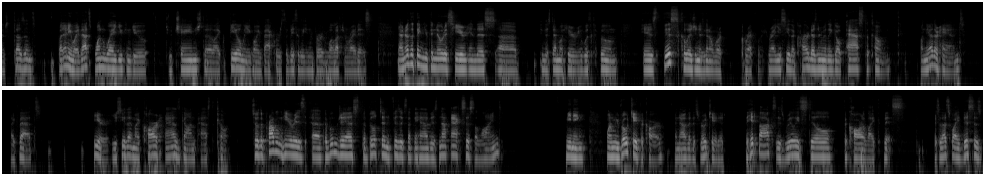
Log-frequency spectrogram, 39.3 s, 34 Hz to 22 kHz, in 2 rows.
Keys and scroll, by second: 0.6 Right, 1.3 Left, 1.3 Right, 2.0 Left, 2.3 Right, 3.4 Left, 3.9 Right, 4.5 Left, 4.8 Right, 5.1 Left, 5.6 Right, 6.6 Left, 7.2 Right, 10.1 Left, 10.3 Up, 10.9 Right, 11.3 Left, 12.1 Left, 14.9 Up, 15.4 Up, 15.9 Up, 18.4 Down, 18.4 Right, 20.4 Up, 20.4 Left, 21.0 Right, 22.1 Up, 22.1 Right, 22.6 Left, 22.7 Up, 23.1 Up, 33.0 Down, 33.0 Left, 33.8 Up, 33.8 Right, 34.6 Right, 34.6 Up, 35.5 Up, 35.6 Left, 36.0 Right, 38.6 Up, 39.1 Up.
